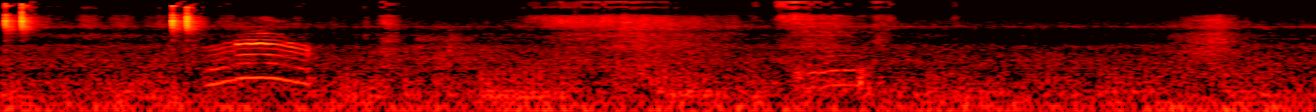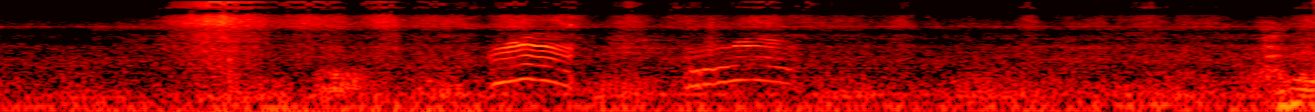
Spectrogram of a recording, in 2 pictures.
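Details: Tabby kitten, a Korean shorthair stray, newly entered a woodworking workshop where an older resident cat lives; several thin high mews, arching up and down, repeated every few seconds against low room rumble and occasional knocks.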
